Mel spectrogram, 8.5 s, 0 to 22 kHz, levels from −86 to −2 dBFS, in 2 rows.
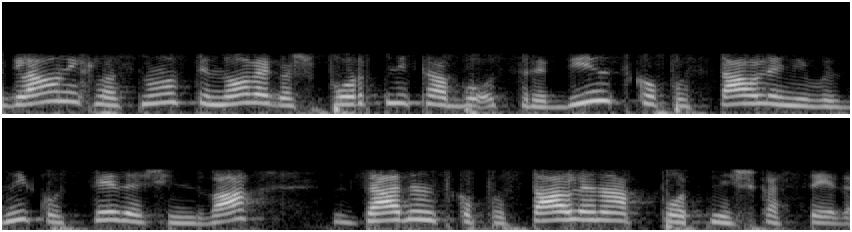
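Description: Throughout, heavy G.723.1 codec damage leaves the spectrogram blank above 3.8 kHz. The speech sounds muffled and hoarse, with smeared consonants, which fits a bitrate near 6 kbit/s.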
